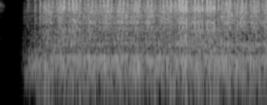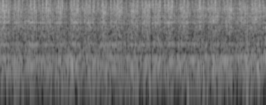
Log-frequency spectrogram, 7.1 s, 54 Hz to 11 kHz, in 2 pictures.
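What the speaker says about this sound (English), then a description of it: "I'll sew the neckband in place with a 3/8 inch seam allowance" A sewing machine starts up and runs continuously, stitching a fleece neckband onto winter pajamas at a 3/8 inch seam allowance, its loud, close, rapid mechanical chatter steady to the end.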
